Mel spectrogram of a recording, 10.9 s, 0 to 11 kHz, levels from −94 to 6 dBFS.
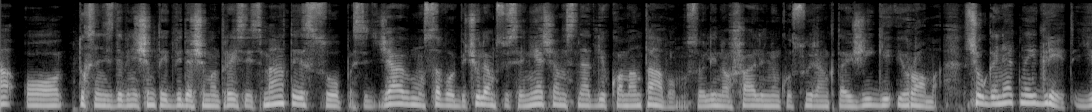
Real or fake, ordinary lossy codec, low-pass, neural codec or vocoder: real; AAC, 32 kbps; 9.9 kHz; none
